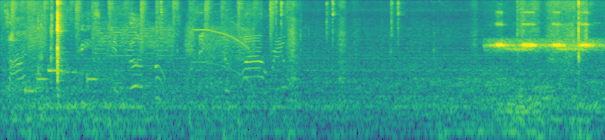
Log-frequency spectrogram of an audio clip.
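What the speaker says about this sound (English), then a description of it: "Crickets." Crickets chirp continuously in a dense insect chorus, with a steady high trill joining near the end, while voices murmur faintly in the background.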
